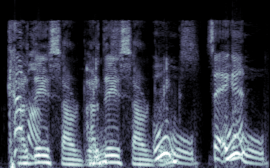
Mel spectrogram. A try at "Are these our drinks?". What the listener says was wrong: You did it so fast. I couldn't understand the R.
